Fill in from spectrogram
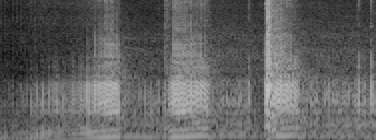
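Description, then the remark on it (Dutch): A race car engine revs hard in repeated surges, its pitch climbing and dropping between bursts, ending with a sharp roaring rush as it speeds off. No one speaks. “Deze week is het thema auto's. En niet zomaar auto's, maar supersnelle auto's.”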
